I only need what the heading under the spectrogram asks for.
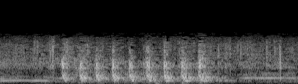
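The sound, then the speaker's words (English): A neighbour from next door knocks on a door, a steady run of about ten firm knocks, evenly spaced and fairly loud, with a faint low hum underneath and no voices. “Somebody at the door.”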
